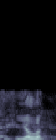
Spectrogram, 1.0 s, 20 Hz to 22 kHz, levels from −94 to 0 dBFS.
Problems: constant background noise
